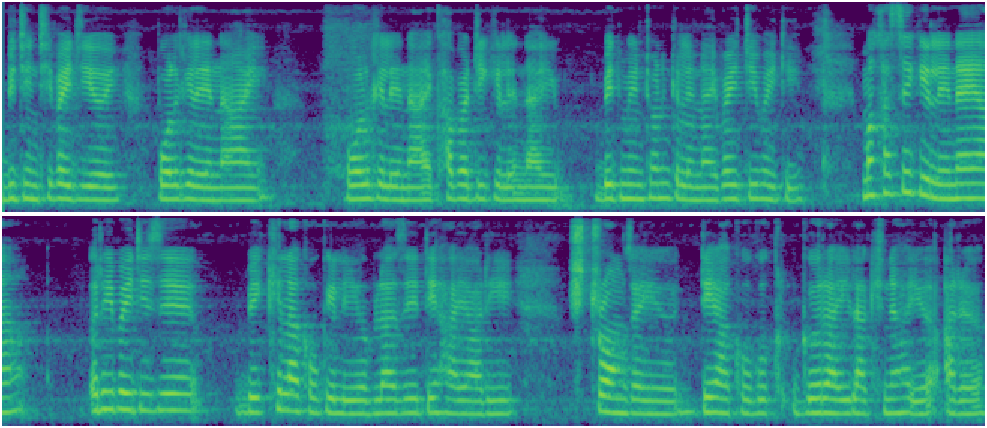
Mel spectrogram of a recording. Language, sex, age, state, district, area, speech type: Bodo, female, 18-30, Assam, Kokrajhar, urban, spontaneous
